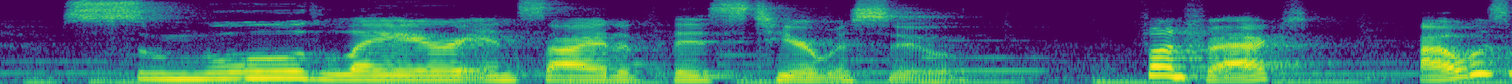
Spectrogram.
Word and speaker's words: tiramisu: layer inside of this tiramisu. Fun fact, I was like today years old when I learned how to properly pronounce tiramisu. I always thought it was tiramisu, like tiara, the crown.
